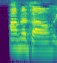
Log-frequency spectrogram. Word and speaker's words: Anabel: Do I say it right? Anabel? Anabel, yeah.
